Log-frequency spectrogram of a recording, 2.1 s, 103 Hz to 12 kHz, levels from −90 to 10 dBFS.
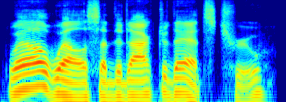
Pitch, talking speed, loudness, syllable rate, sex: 150 Hz, 195 wpm, -15 LUFS, 4.1 syllables/s, female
